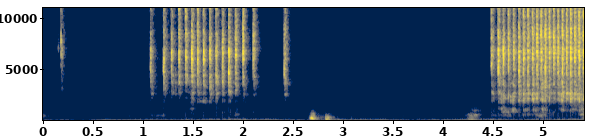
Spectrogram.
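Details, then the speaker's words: 1966 Shakespeare 2052 fishing reel, hand-cranked: fast dry clicking with a duller knock, not the rotor bearing but likely a damaged spot on a gear; replacement gear set possible. "Got a knock to it. Do you hear it? That's not the rotor bearing. That's a gear."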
